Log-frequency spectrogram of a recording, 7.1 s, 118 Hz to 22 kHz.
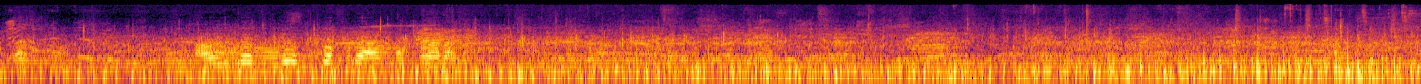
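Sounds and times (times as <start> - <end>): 
voices murmuring at a horse race in Libya: 0.0 - 7.0
racehorses galloping on turf at a horse race in Libya: 0.1 - 7.0.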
